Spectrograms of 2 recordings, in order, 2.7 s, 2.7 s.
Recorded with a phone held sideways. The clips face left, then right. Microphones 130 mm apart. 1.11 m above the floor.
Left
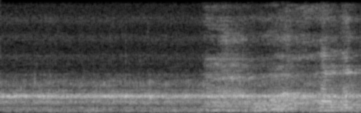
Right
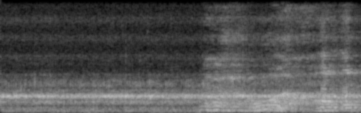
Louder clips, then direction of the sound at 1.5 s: Right 3 dB; 55° right (ahead or behind).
